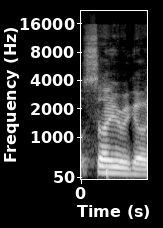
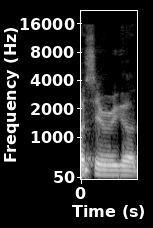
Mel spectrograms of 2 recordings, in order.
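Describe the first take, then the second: First: Raised, punchy kickoff with the stress on so; louder announcing take. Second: Said in the usual way. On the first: Shown as a demonstration. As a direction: launch the segment loudly on so.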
